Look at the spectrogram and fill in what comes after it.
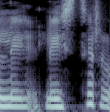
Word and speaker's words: Leicester: Se, se escribe Leicester. En Inglaterra se pronuncia Leicester o algo así.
